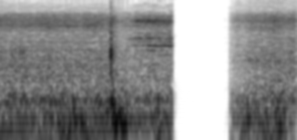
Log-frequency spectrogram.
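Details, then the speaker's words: Original Butterfly sewing machine running: soft, even whir with steady low hum, no knocks or rattles; quiet, smooth normal running. "Butterfly সেলাই মেশিনের sound অনেক সুন্দর একবারে আপনাদের শুনতে পাচ্ছেন শব্দ নাই"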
